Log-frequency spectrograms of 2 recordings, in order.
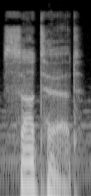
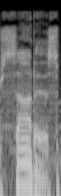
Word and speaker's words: Satet: Before the great names of Isis or Hatheror filled the temples of Egypt, there was satet pronounced satet or sadis by the Greeks.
